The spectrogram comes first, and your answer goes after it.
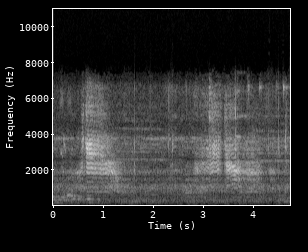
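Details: Fighting cats trade wailing, harmonic yowls, one shortly after the start and another past three seconds, each rising then sliding down, against constant chatter and background noise.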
